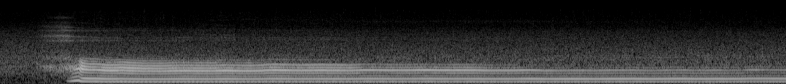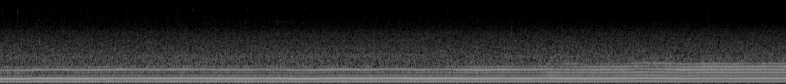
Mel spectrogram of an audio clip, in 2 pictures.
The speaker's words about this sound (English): And again, we're going to go back to hum. Take a nice deep breath, and when you're ready, make the sound.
